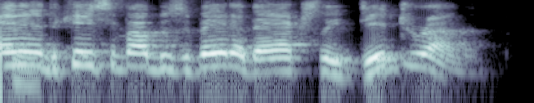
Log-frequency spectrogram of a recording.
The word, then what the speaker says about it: Abu Zubaydah: Abu Zubaydah.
